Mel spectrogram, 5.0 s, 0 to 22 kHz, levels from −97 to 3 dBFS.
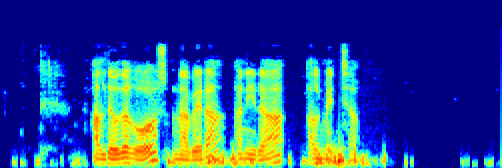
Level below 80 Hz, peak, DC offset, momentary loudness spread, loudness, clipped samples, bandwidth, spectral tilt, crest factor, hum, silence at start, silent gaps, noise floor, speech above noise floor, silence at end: -46 dBFS; 0 dBFS; under 0.1%; 21 LU; -18 LUFS; under 0.1%; 7.8 kHz; -6 dB/octave; 18 dB; none; 0.15 s; 4.18-4.54 s; -39 dBFS; 22 dB; 0.35 s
